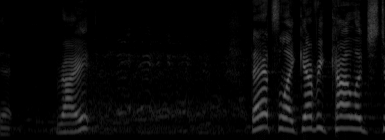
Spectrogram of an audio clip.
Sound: audience laughing

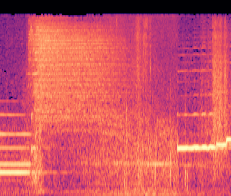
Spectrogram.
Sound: magical shimmering

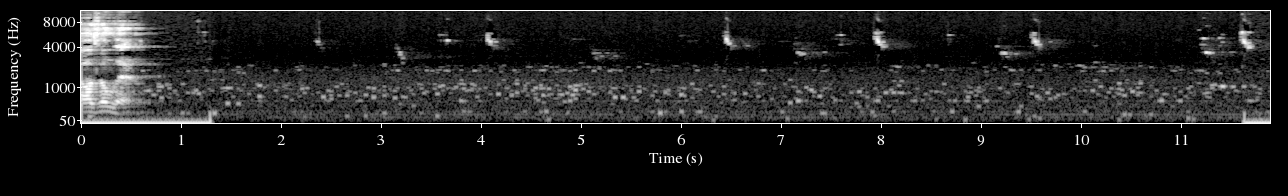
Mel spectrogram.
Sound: birds chirping

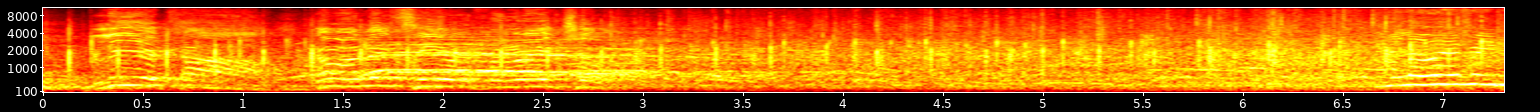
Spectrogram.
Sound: cheers and applause

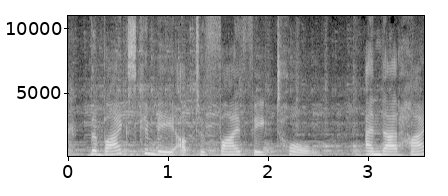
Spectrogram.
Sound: voiceover

